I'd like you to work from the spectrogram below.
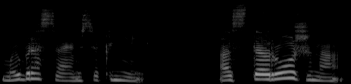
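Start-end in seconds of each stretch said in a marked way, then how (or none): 2.2-3.4 louder, slow cry of warning; three friends yelling a warning. A narrator's reading. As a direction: yell to stop her. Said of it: "дружный вопль трёх глоток".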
